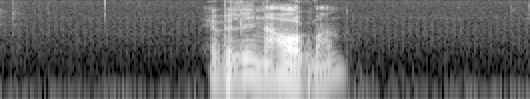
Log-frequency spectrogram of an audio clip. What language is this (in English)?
Swedish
